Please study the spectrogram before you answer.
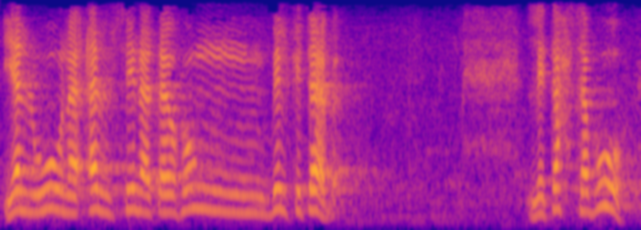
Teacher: أما الميم اللي بعدها باء، مادام بدون تشكيل الباء الميم يحصل لها إخفاء بغنة، إخفاء شفوي يعني بالشفايف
